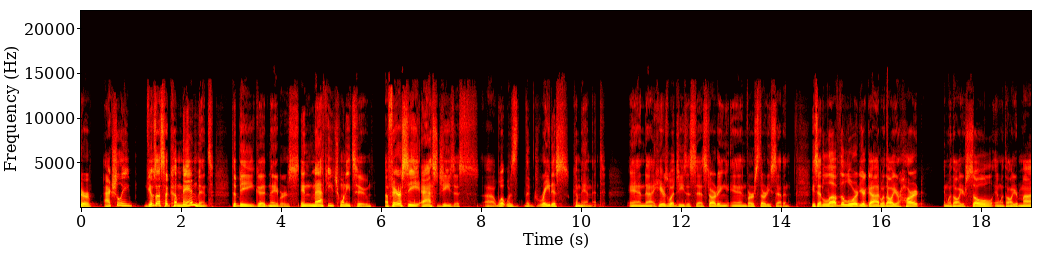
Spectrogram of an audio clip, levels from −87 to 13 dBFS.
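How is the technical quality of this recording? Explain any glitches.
The speech is marred by DAB burbling in three places: 6.29 to 6.84 s (just before "jesus uh"), 8.36 to 8.81 s (between "jesus uh" and "the greatest commandment and"), and 11.93 to 12.62 s (between "and uh here's what" and "in verse"). Weak reception lets bit errors slip past error correction into the MP2 data. The corrupted samples put short blips of noise in individual sub-bands, and corrupted scale factors make sub-bands jump in level for up to a frame, which fits a bit error rate of roughly 0.1 to 0.2 percent. The result is a burbling laid over the speech. Unlike a dropout or packet-loss gap, the audio never goes silent. The programme keeps running underneath while narrow bands warble erratically.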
